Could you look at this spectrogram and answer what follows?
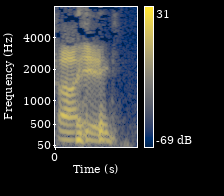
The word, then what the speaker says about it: id: I was going to say, do you pronounce it id or id? – Id. It's id.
